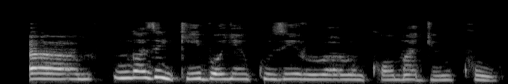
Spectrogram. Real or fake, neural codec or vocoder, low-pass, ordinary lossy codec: fake; vocoder, 22.05 kHz, 80 mel bands, Vocos; 7.2 kHz; AAC, 32 kbps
